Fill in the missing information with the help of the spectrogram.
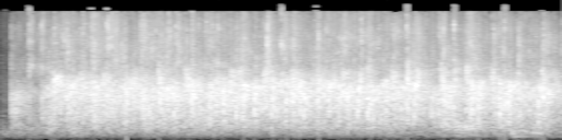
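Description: An audience applauding steadily after a talk at a Commonwealth Club of California program, dense overlapping claps at a consistent loud level that start abruptly and continue for several seconds without any talking.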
